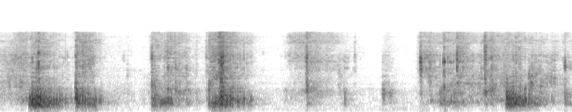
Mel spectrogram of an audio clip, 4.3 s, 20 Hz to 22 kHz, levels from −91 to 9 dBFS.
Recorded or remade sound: remade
